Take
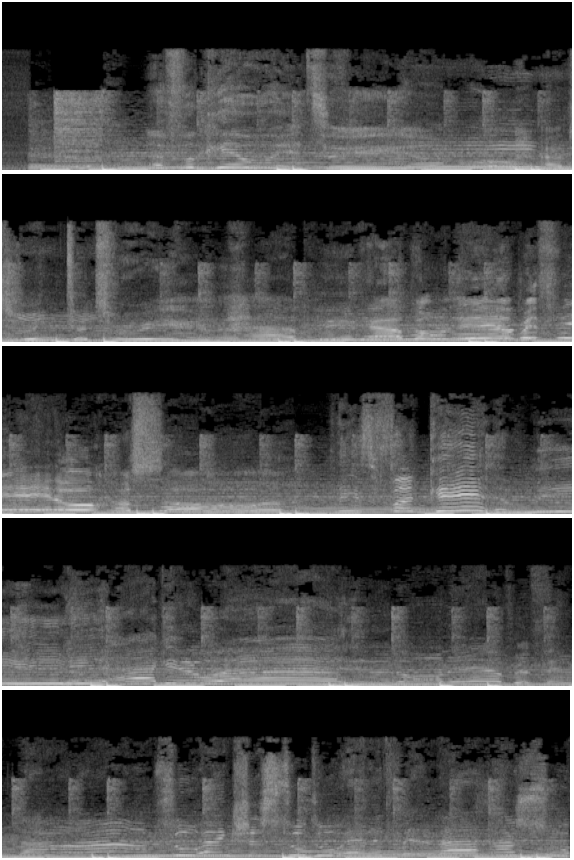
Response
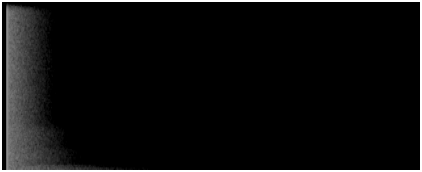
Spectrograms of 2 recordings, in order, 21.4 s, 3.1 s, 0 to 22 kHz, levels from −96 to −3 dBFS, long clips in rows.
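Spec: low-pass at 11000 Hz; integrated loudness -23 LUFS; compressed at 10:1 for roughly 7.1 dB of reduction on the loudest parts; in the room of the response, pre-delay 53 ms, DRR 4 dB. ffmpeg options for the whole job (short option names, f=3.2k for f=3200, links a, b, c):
-filter_complex "[0:a]lowpass=11k,acompressor=threshold=-25dB:ratio=10,asplit=2[a][b];[1:a]atrim=start_sample=2205,adelay=53[c];[b][c]afir=irnorm=-1:irlink=0,volume=-5dB[d];[a][d]amix=inputs=2:normalize=0,volume=7dB"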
